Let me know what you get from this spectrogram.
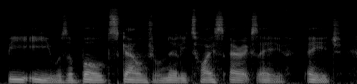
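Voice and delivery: ordinary delivery, nothing marked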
